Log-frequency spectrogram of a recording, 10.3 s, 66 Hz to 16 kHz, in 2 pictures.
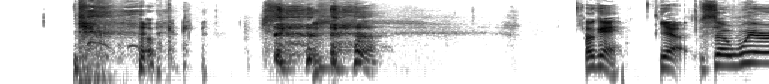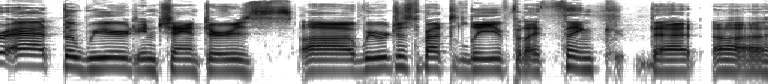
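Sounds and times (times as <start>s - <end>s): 
speech: 0.9s - 2.6s, 3.9s - 10.2s
harsh hacking coughs into the microphone: 1.8s - 2.7s.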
